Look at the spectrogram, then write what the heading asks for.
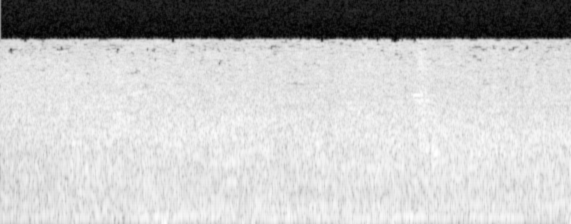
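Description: Street traffic at a crossing with a red light: a loud, steady wash of road noise that continues for the whole stretch with no distinct passing events.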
